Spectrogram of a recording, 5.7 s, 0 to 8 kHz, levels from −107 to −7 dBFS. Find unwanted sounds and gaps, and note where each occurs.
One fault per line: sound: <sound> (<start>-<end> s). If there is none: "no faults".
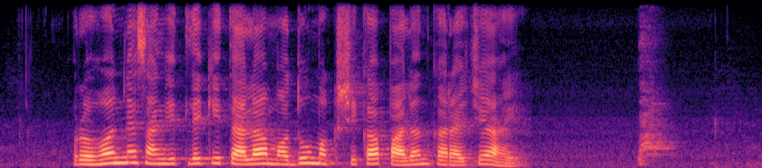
sound: bark (4.8-5.1 s)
